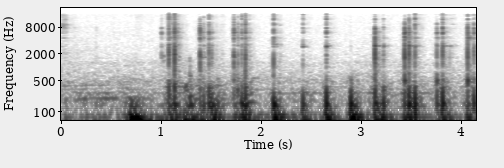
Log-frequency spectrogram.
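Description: Fingernails tap and click the black plastic handle of a round styling brush and scratch its bristles. Quiet, sharp clicks with bright, brief edges come in an uneven series over a soft, low-heavy background, each dying away almost instantly.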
